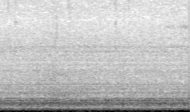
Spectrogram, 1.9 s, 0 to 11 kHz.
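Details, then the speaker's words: 1994 Hyundai Lantra at idle, on both petrol and LPG: low rumble rising and sagging unevenly, hunting unstable idle while driving and pull are fine; cause unknown. "böyle bir sayma oluyor ileri geri düşme oluyor gaz verelim çekişinde gidişinde bir sorun yok ama böyle bir dengesizlik yapıyor"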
